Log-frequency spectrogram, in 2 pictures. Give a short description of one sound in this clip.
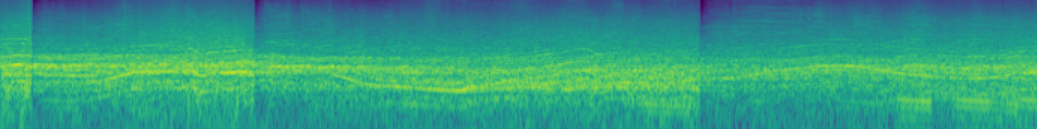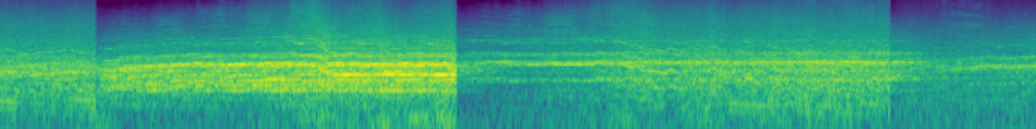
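Racing car engines scream and whine, rising and falling in pitch as they shift gears.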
